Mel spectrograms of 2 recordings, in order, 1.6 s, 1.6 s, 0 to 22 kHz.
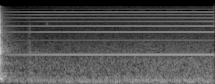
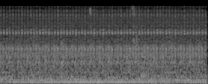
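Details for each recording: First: Sansui SE-9 graphic equalizer repair: continuity tester on switch contact pairs gives a clean steady beep, most contacts conducting well; only two switches need cleaning. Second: Small DC motor in a Sansui SE-9 graphic equalizer under repair, running at 3.5 V and 1.5 mA: faint, even buzzing hiss with a thin steady whine. The brushes are worn and the commutator is marked; brushes need replacing.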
